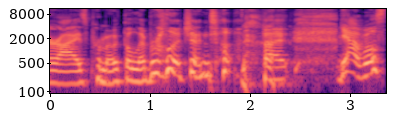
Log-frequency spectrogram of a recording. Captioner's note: both laugh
